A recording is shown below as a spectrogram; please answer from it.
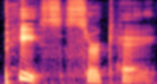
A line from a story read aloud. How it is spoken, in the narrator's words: sternly said the king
